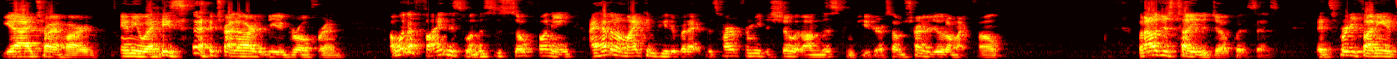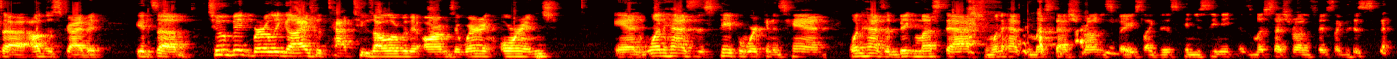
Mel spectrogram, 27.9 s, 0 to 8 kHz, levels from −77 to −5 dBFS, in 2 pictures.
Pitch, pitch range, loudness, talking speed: 140 Hz, 130-165 Hz, -20 LUFS, 245 wpm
